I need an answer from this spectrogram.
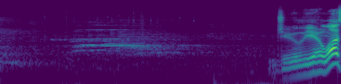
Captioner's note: audience cheering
